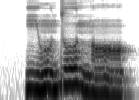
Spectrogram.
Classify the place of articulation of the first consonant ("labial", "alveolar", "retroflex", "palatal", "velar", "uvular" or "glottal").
palatal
